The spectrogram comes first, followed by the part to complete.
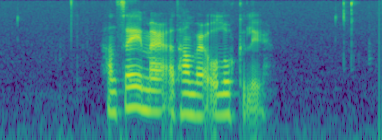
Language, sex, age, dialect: Faroese, female, 15-35, Suðurstreymoy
